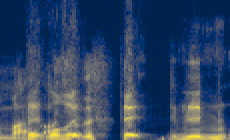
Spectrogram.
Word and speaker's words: Maybach: Yeah, Maybach exactly. mode. So, why is it why is it Maybach and not Maybach? That's the German pronunciation of it.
